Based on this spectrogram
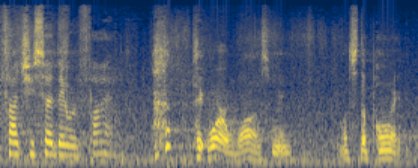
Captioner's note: chuckles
